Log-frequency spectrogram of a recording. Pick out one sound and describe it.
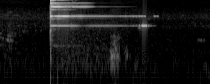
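A triangle is struck once and rings out, fading.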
